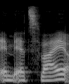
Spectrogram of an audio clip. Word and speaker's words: MR2: Und zwar, weil MR2 auf Französisch ausgesprochen MR2 ist. Und das klingt dann relativ doll nach Merde, wenn man es ein bisschen schneller ausspricht, was man dort ja zum Fluchen benutzt.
